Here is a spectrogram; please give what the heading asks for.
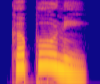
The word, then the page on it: ಗೋಪನ: Kannada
